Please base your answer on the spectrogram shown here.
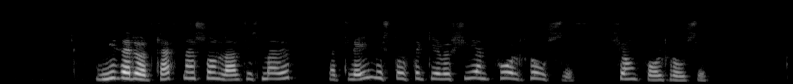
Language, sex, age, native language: Icelandic, female, 60-69, Icelandic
